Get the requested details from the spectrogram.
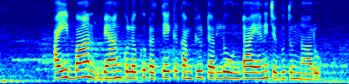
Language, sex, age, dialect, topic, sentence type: Telugu, female, 18-24, Southern, banking, statement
